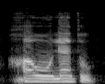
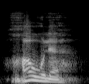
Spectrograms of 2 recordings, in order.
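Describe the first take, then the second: First: The name ends with a t and vowel. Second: The name ends with a soft h sound. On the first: "Kung lalagyan natin ng patinig sa dulo" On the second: "Kung hindi po natin bibigkasin yung ta'ul marbuta na may dhamma, magiging ha po ang kanyang tunog"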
